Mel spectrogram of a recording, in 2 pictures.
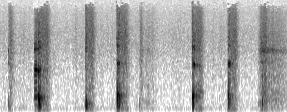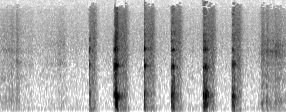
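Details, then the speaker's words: Deliberate burping challenge: about fifteen short, deep, voluntary burps at irregular intervals, some in quick runs, before the person says they can't burp anymore. "Yeah, let me do it more. You guys should be counting how many times I'm burping."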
